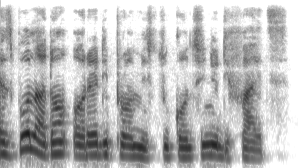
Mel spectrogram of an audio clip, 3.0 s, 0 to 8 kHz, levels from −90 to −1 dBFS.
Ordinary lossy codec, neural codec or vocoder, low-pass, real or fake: none; vocoder, 44.1 kHz, 128 mel bands every 512 samples, BigVGAN v2; 7.2 kHz; fake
